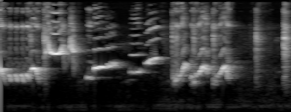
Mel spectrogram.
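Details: Aceh long-tailed white-rumped shama giving a short burst of song: a few pure whistled notes and a rapid trilled phrase, then two brief raspy notes.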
